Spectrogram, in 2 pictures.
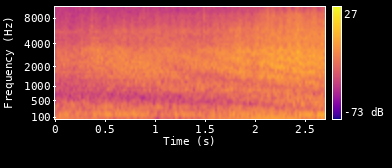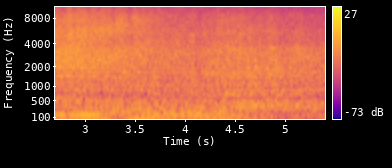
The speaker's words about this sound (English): The pilot starts the engines and takes off. Seconds later, the plane is airborne and knifing northward through the night.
